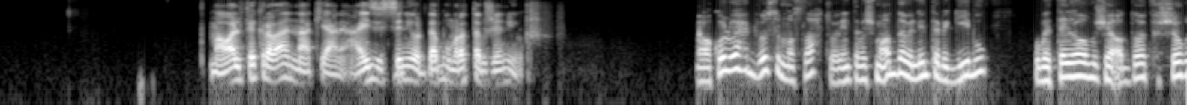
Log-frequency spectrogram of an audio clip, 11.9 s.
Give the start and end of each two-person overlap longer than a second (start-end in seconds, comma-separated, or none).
none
